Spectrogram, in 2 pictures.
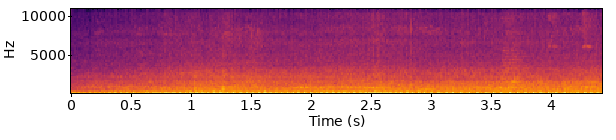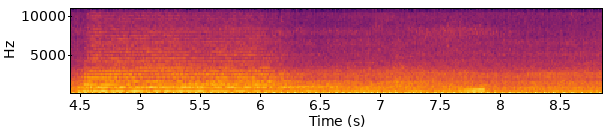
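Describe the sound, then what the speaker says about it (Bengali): The Darjeeling toy train passes close by, its wheels clattering in a dense rhythm, with a long, loud horn blast in the middle and people's voices faintly underneath. "দার্জিলিংয়ের টয় ট্রেন, সেই বিখ্যাত টয় ট্রেন প্রায় 100 বছরের উপর দিয়ে সবাইকে নিয়ে যাচ্ছে"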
